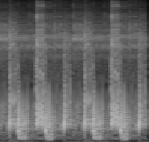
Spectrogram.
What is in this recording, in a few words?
drum loops; bb drum loops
